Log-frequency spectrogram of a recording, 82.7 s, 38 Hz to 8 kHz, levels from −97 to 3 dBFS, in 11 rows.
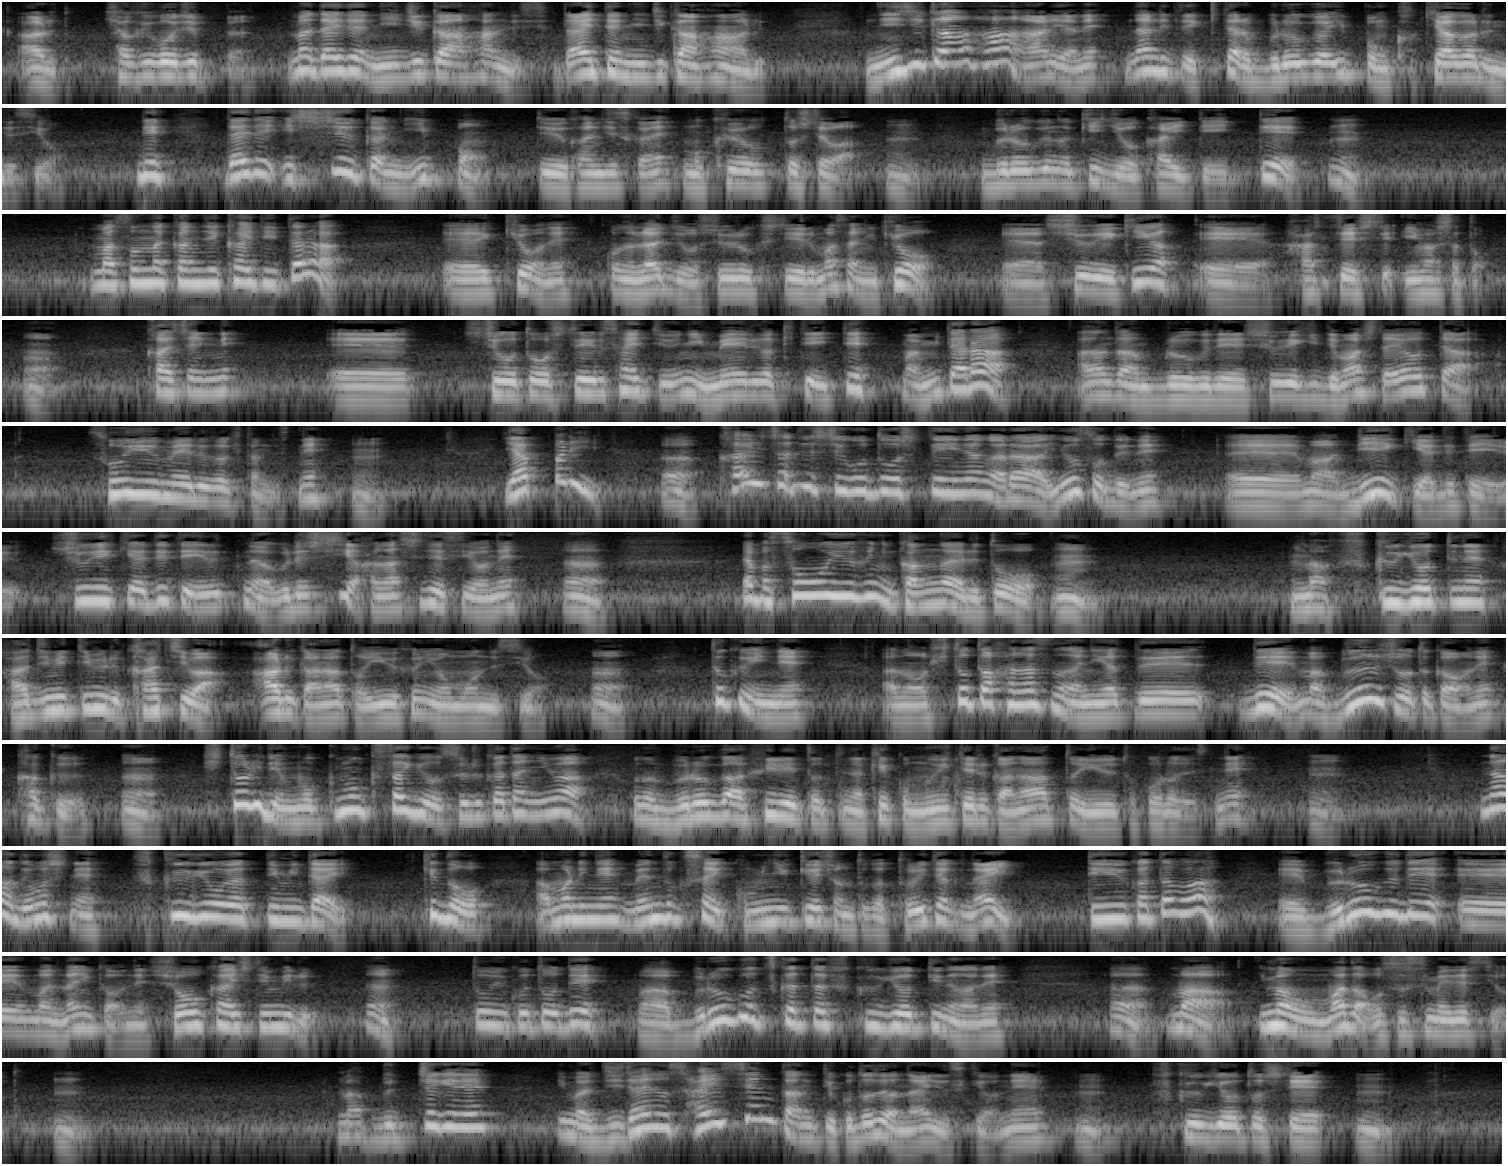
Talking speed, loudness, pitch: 390 characters per minute, -29 LUFS, 210 Hz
